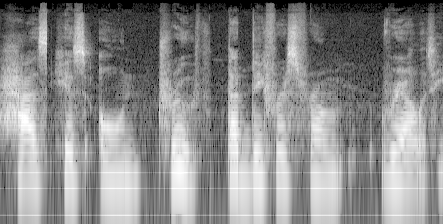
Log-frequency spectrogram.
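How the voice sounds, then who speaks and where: With a Ukrainian accent, a woman speaks at a medium pitch in a monotone, flat intonation. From Ukraine. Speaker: vlogger. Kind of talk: personal vlog monologue.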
